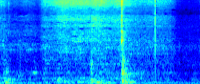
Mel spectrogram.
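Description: A stainless steel bowl of meat being pushed onto a refrigerator shelf: quiet scraping and handling noise, with a short knock a little after a second in.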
